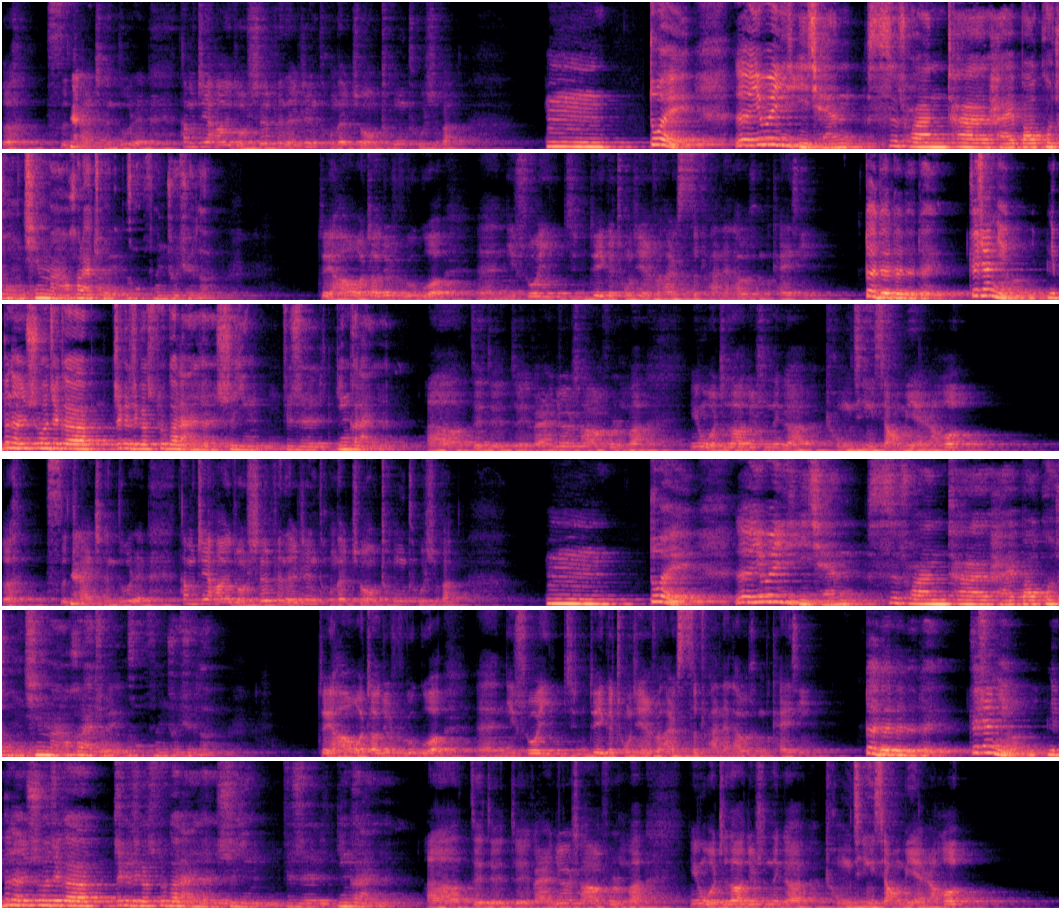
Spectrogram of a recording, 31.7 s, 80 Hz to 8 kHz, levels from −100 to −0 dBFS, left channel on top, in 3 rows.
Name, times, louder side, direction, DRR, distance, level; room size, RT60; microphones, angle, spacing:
voice 1, 0.0-4.6 11.5-11.8 13.7-18.8 20.5-20.8 25.4-30.7, right 1 dB, 30° right, 4 dB, 1.2 m, -33 dB
voice 2, 5.4-6.1 6.5-11.7 12.1-12.7 19.2-19.9 20.2-25.0, equal, 60° left, 5 dB, 1.5 m, -23 dB
19.0 x 7.1 x 3.7 m, 1.3 s
head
